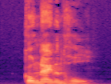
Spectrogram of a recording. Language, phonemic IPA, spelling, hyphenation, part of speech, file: Dutch, /koːˈnɛi̯.nə(n)ˌɦɔl/, konijnenhol, ko‧nij‧nen‧hol, noun, Nl-konijnenhol.ogg
- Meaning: rabbit hole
